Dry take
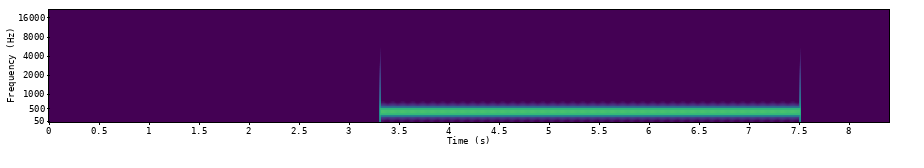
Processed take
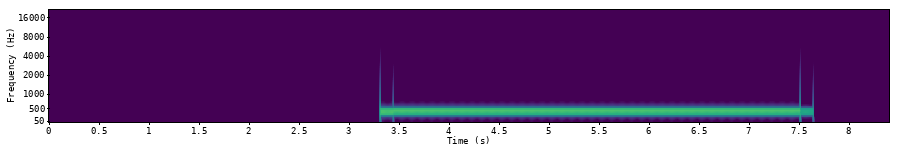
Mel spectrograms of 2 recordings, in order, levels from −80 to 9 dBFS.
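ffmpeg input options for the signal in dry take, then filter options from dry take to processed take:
-f lavfi -i "aevalsrc='0.126*(sin(2*PI*350*t)+sin(2*PI*440*t))':duration=4.2:sample_rate=44100"
-filter_complex "[0:a]highpass=120,asplit=2[link_01][link_02];[link_02]aecho=0:1:130:0.335[link_03];[link_01][link_03]amix=inputs=2:normalize=0"

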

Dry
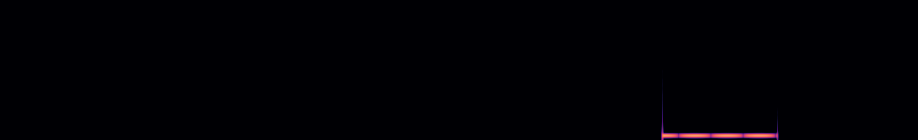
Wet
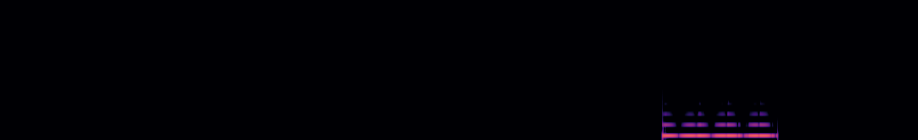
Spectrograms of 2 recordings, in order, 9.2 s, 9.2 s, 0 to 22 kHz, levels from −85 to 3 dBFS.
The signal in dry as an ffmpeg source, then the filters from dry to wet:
-f lavfi -i "aevalsrc='0.0531*(sin(2*PI*828*t)+sin(2*PI*831.1*t))':duration=1.15:sample_rate=44100"
-af "equalizer=frequency=590:width_type=o:width=1.6:gain=-4.5,flanger=delay=1:depth=9.7:regen=-60:speed=0.37:shape=sinusoidal,asoftclip=type=tanh:threshold=-30.5dB"

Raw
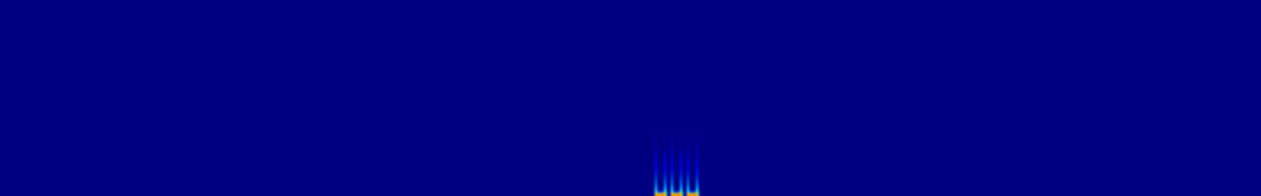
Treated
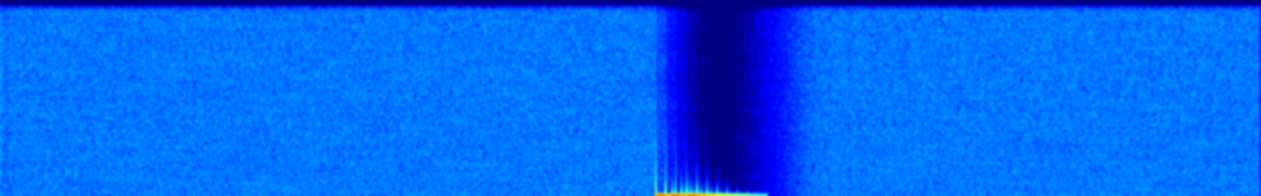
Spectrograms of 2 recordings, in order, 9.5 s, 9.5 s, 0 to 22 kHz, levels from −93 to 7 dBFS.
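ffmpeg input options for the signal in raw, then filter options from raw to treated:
-f lavfi -i "aevalsrc='0.168*sin(2*PI*160*mod(t,0.12))*lt(mod(t,0.12),11/160)':duration=0.36:sample_rate=44100"
-af "acompressor=mode=upward:threshold=-29dB:ratio=2.5,aecho=1:1:75|150|225|300|375|450|525:0.562|0.309|0.17|0.0936|0.0515|0.0283|0.0156"

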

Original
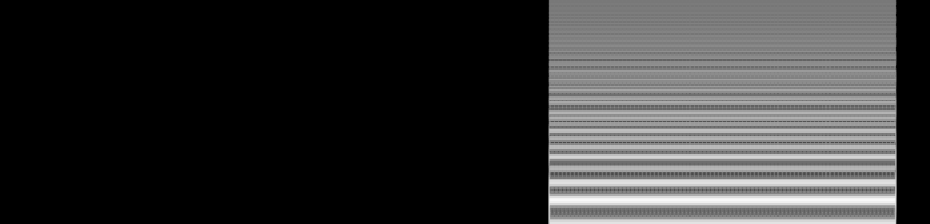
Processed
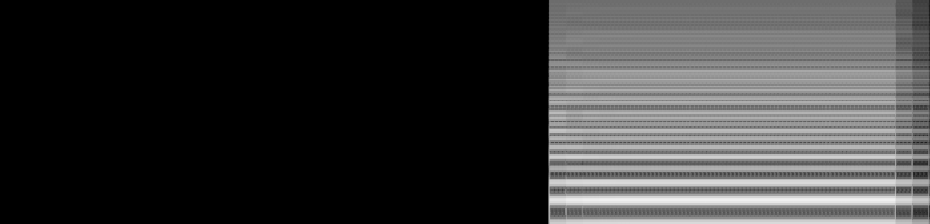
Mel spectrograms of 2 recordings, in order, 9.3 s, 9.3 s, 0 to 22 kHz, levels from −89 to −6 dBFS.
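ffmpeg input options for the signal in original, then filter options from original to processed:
-f lavfi -i "aevalsrc='0.316*(2*lt(mod(325*t,1),0.36)-1)':duration=3.46:sample_rate=44100"
-filter_complex "[0:a]lowpass=frequency=3900:poles=1,tiltshelf=frequency=1500:gain=-7.5,asplit=2[link_01][link_02];[link_02]aecho=0:1:166|332|498|664|830:0.398|0.175|0.0771|0.0339|0.0149[link_03];[link_01][link_03]amix=inputs=2:normalize=0"

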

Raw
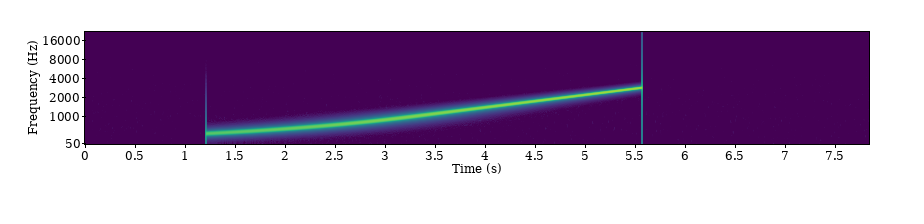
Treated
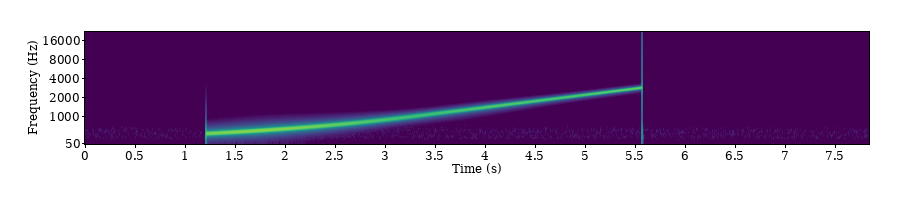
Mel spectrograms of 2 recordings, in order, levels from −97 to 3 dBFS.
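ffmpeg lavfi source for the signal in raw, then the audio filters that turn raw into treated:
-f lavfi -i "aevalsrc='pow(10,(-8.5+15*(t/4.36-1))/20)*sin(2*PI*386*4.36/(34.5*log(2)/12)*(exp(34.5*log(2)/12*t/4.36)-1))':duration=4.36:sample_rate=44100"
-af "equalizer=frequency=125:width_type=o:width=1:gain=-5,equalizer=frequency=250:width_type=o:width=1:gain=7,equalizer=frequency=500:width_type=o:width=1:gain=8,equalizer=frequency=1000:width_type=o:width=1:gain=-11,equalizer=frequency=2000:width_type=o:width=1:gain=-8,equalizer=frequency=4000:width_type=o:width=1:gain=-10"

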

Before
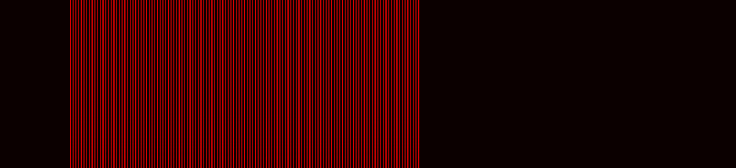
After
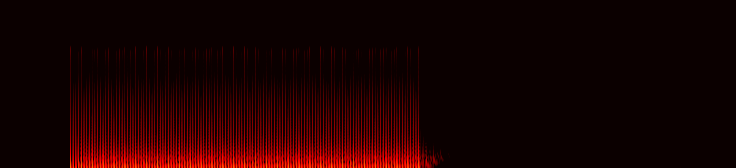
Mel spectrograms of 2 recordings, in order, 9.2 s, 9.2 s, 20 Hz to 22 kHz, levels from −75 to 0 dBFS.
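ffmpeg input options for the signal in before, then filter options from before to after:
-f lavfi -i "aevalsrc='0.708*eq(mod(n,1500),0)*(0.5+0.5*eq(mod(n,6000),0))':duration=4.36:sample_rate=44100"
-filter_complex "[0:a]aemphasis=mode=reproduction:type=riaa,aresample=16000,asoftclip=type=hard:threshold=-29.5dB,aresample=44100,asplit=5[link_01][link_02][link_03][link_04][link_05];[link_02]adelay=90,afreqshift=53,volume=-15.5dB[link_06];[link_03]adelay=180,afreqshift=106,volume=-22.1dB[link_07];[link_04]adelay=270,afreqshift=159,volume=-28.6dB[link_08];[link_05]adelay=360,afreqshift=212,volume=-35.2dB[link_09];[link_01][link_06][link_07][link_08][link_09]amix=inputs=5:normalize=0"

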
